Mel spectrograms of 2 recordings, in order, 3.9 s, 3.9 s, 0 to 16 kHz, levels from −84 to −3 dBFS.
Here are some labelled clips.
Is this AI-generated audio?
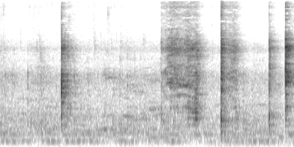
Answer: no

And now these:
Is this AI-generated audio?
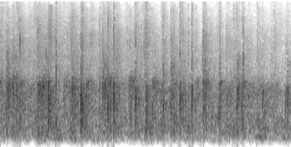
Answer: yes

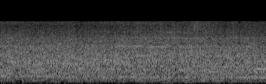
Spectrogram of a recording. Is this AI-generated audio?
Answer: no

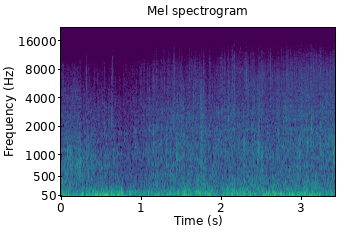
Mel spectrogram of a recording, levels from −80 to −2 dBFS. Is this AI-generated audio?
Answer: no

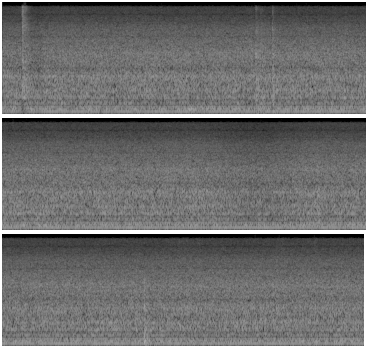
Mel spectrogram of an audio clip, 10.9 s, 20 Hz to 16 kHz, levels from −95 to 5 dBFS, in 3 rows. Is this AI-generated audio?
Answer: no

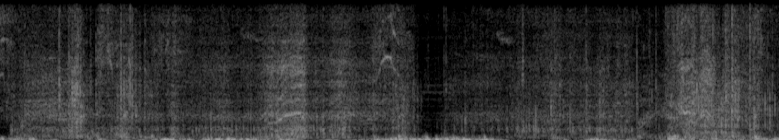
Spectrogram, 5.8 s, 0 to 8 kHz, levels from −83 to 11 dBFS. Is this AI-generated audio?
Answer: yes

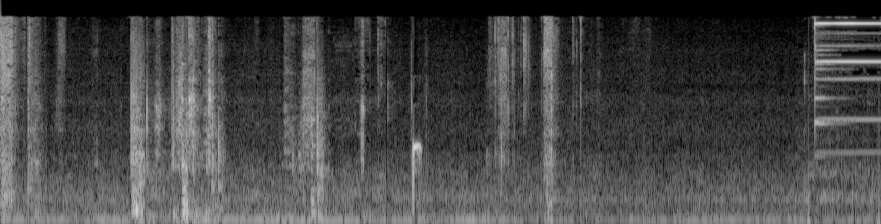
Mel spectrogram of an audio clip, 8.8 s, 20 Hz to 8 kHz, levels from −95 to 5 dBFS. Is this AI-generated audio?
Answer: no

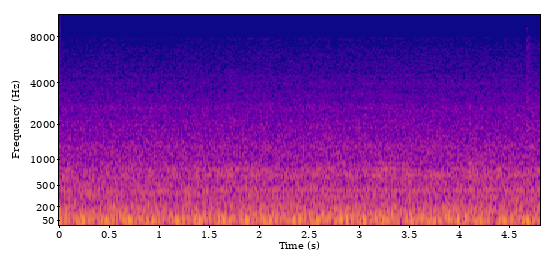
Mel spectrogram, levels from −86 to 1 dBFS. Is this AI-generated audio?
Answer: no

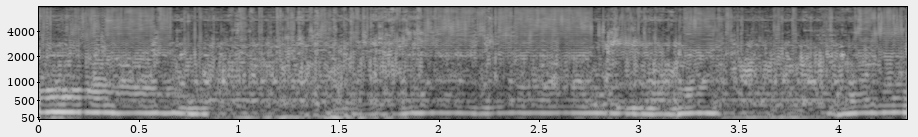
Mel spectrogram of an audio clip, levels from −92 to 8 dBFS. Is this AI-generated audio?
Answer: yes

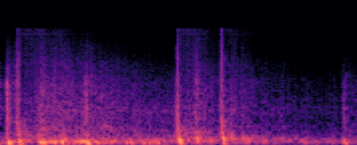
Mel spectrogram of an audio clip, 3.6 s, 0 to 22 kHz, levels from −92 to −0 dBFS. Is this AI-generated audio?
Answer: yes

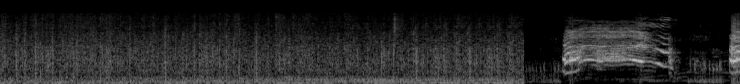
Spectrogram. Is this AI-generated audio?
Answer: no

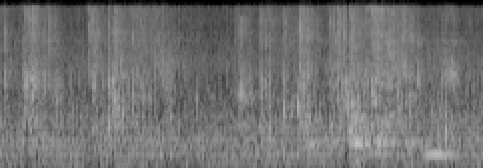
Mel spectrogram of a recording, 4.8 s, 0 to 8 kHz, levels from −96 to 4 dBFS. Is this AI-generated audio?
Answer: yes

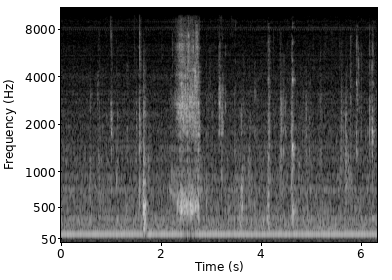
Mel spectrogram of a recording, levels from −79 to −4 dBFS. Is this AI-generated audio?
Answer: no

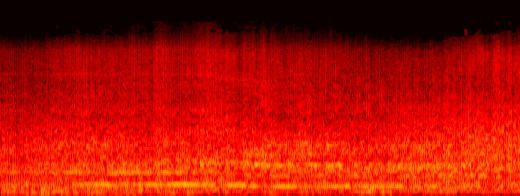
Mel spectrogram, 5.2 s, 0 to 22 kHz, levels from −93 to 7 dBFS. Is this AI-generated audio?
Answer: yes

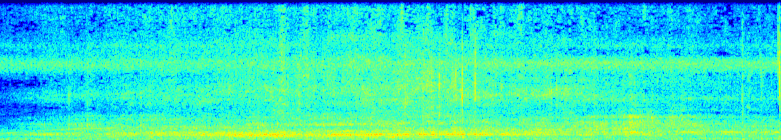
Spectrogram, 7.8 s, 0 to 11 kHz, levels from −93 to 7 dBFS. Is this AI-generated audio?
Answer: no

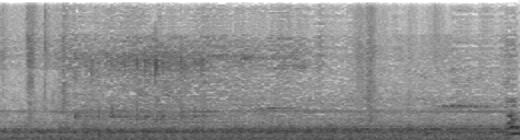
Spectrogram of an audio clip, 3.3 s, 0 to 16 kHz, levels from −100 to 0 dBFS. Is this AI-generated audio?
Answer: no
